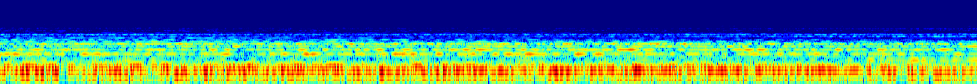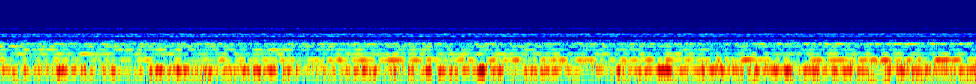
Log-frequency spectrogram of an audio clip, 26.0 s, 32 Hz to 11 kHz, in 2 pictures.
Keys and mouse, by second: 1.0-1.7 middle drag, 2.9 ctrl+r, 12.5 3, 12.9 click, 13.8 click, 14.5 e, 18.2 s, 24.4 click.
